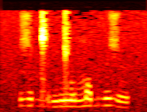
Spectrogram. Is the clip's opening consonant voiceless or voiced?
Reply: voiced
